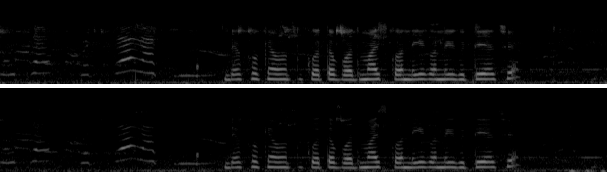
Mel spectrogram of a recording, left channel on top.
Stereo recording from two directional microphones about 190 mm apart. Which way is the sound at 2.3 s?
30° left (ahead or behind).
